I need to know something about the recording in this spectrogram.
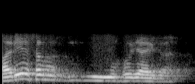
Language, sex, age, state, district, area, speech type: Hindi, male, 60+, Uttar Pradesh, Sitapur, rural, conversation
